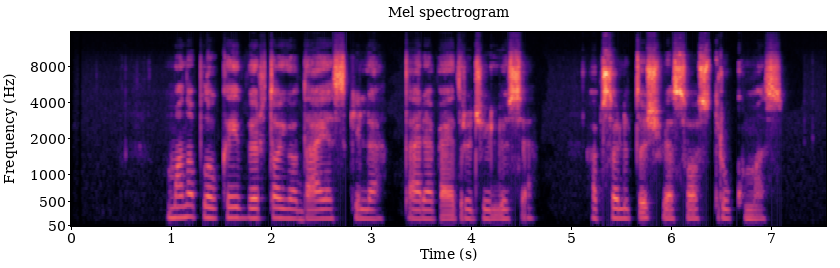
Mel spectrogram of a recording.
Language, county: Lithuanian, Kaunas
